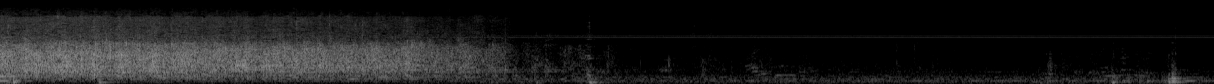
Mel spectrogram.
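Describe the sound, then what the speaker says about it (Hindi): Loud, dense applause for the chief minister at a formal government ceremony in Uttar Pradesh, sustained for about five seconds before fading into a quiet hall with faint scattered sounds and a steady electrical hum. "जोरदार तालियों के प्रणाम निवेदित करते हुए"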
